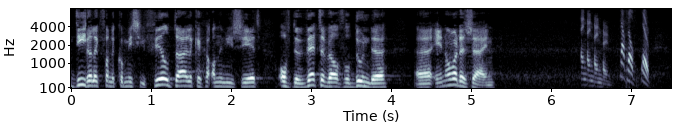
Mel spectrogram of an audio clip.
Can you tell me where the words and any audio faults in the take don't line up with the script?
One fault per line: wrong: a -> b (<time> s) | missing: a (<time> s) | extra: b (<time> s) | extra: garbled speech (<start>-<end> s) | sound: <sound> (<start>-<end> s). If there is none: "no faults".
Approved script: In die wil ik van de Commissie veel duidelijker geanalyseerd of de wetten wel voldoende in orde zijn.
sound: chirp (6.4-7.2 s)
